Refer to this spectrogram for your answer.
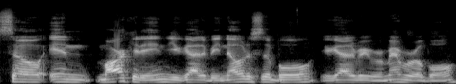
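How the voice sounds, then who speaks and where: A man speaks at a moderate pace against a quiet background. His pitch is fairly low, with ordinary variation. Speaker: entrepreneur. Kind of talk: casual interview chat. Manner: loud.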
